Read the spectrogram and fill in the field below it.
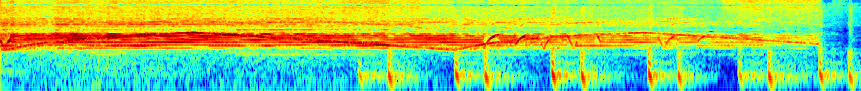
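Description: A steady thumping heartbeat, low and pulsing in regular double beats, grows clearer over a droning hum and a slow rising-and-falling siren-like tone, with no voices.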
